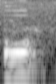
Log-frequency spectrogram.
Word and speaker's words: Om: That is Om. Om has got three syllables. A, U, Ma.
